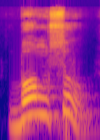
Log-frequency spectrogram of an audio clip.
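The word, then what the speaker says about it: bongsu: হবে বংসু বি ও এন জি এস ইউ উচ্চারণটা হবে বংসু আনা বংসু আনা বংসু মানে হচ্ছে কনিষ্ঠ সন্তান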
